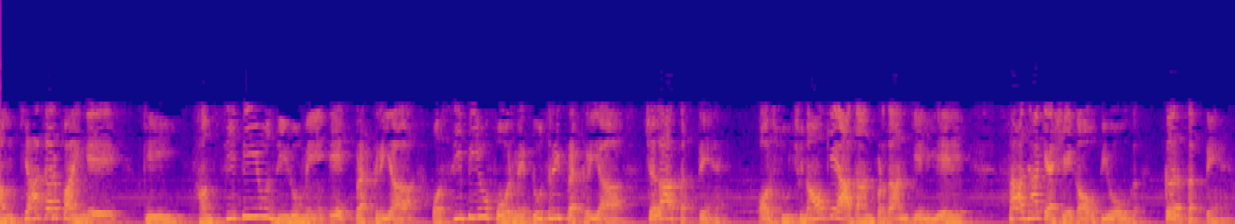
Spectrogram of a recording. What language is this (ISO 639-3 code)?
hin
